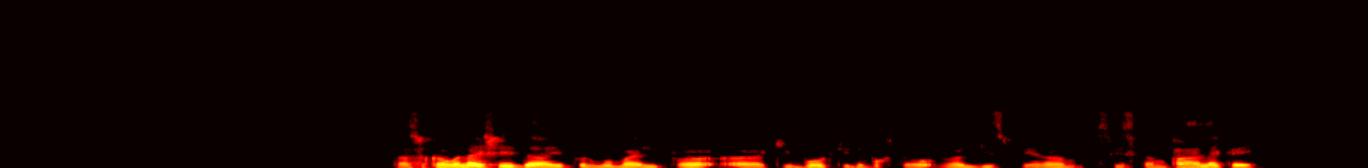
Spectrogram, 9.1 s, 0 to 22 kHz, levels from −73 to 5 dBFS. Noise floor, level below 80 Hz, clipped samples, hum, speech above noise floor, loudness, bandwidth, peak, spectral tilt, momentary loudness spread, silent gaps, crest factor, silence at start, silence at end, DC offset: -87 dBFS; -66 dBFS; under 0.1%; none; 65 dB; -22 LUFS; 6.4 kHz; -4 dBFS; -9.5 dB/octave; 18 LU; none; 20 dB; 2.65 s; 0.75 s; under 0.1%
